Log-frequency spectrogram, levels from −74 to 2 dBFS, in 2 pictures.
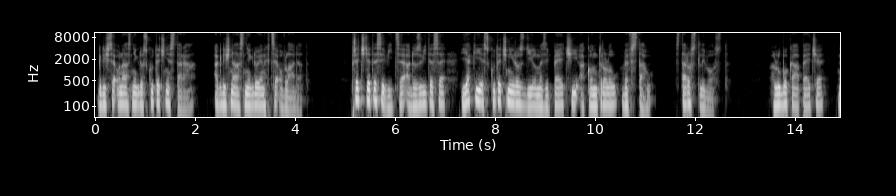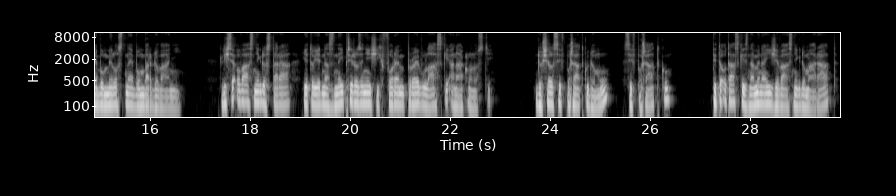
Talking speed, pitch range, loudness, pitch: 135 wpm, 105-125 Hz, -20 LUFS, 115 Hz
